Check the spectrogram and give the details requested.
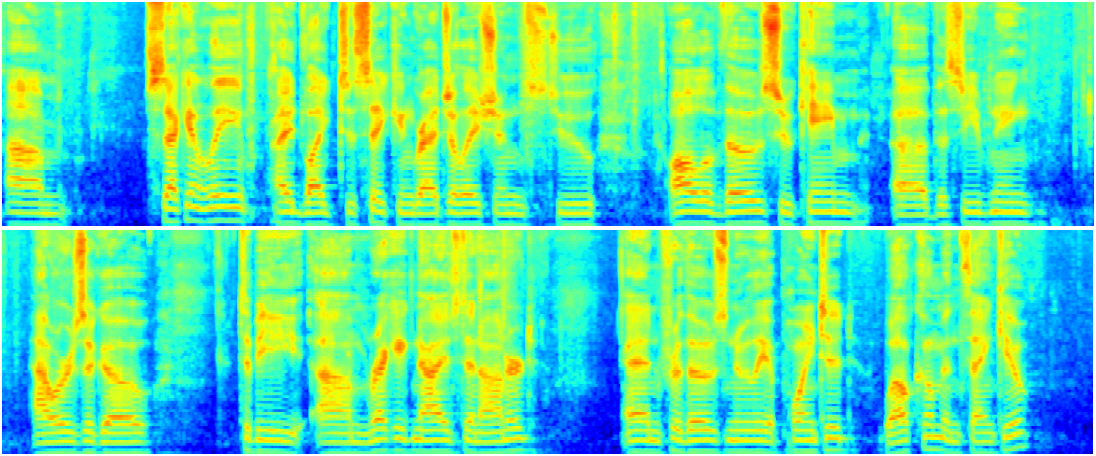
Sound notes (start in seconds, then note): none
